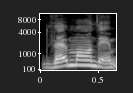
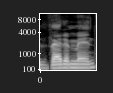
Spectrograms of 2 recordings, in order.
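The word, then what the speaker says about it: Vetements: is like beautiful boot vmon they had a run at one time when they were like lit well some people may say vamin but that's not how it's pronounced but that's what these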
